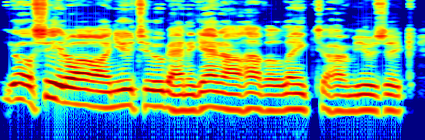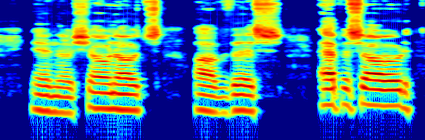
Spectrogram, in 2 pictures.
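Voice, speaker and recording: An older man hosting a podcast, talking casually and deliberately. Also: fairly high pitch, a little mellow. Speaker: podcast host, author and professor.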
